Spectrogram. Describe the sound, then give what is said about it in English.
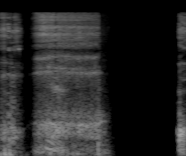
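A voice imitates Darth Vader's heavy, rasping mechanical mask breathing: a short breath, a pause, then a longer drawn-out breath, fairly loud, followed by silence and the start of another breath. “Sounds like you snoring.”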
